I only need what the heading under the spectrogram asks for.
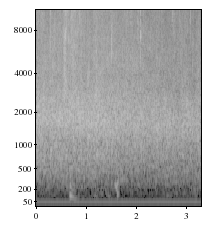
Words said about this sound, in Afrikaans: Ek het net vir julle sê hierdie is ons eerste amptelike student wat ons as gemeente gestuur het om te gaan swart en hy het nou klaar gemaak. Uiteindelik, broer, gee vir my 'n hande klap.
